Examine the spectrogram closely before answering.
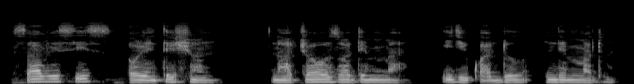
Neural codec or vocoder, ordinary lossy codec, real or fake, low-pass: codec, 16 kHz, 16 kbps, FreqCodec, larger model; none; fake; none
